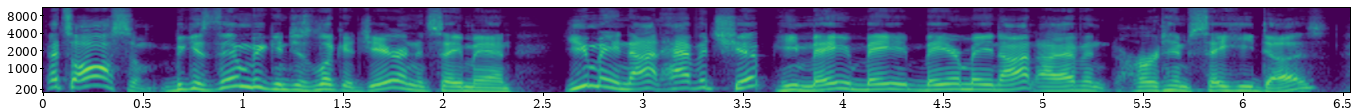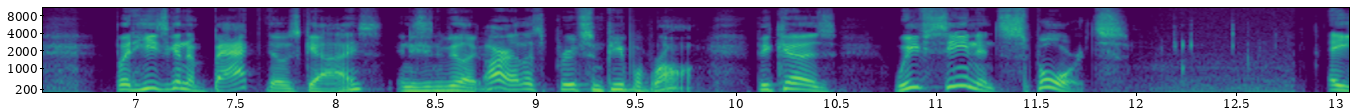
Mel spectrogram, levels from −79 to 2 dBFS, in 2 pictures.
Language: English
